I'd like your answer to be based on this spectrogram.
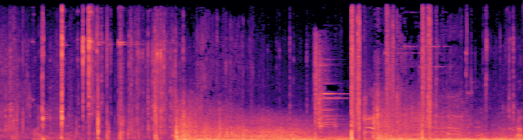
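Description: Gunfire in Escape from Tarkov: a burst of sharp, spaced shots rings out first, then a dense, sustained rattle of rapid fire with loud cracks scattered through it, close and intense.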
